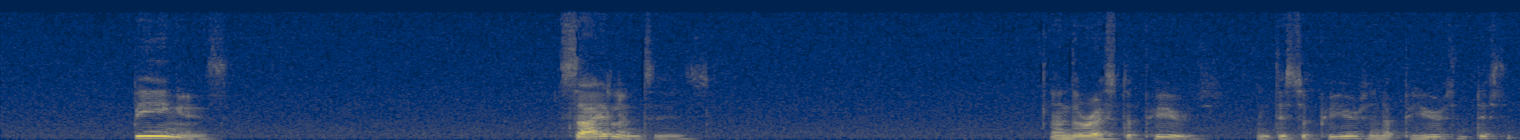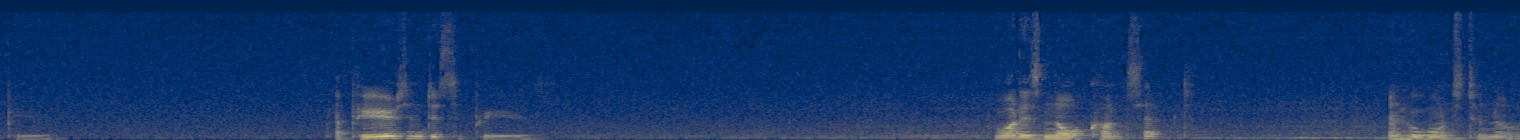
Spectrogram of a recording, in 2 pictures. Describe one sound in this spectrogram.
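A man speaks calmly and close up, in short phrases with pauses.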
